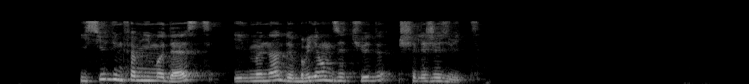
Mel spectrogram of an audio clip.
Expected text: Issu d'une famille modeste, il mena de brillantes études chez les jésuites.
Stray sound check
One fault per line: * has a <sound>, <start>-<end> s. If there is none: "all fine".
all fine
